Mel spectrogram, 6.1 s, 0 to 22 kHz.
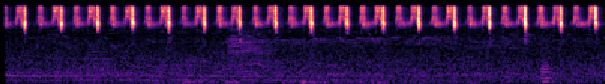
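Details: Field grasshopper, Chorthippus apricarius, at Moosham, Austria, on 9 October 2020, captured through a Pettersson D 100 ultrasound detector: high, hissing chirps repeated steadily about three times per second, each short pulse sharp and evenly spaced, over a quiet background.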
